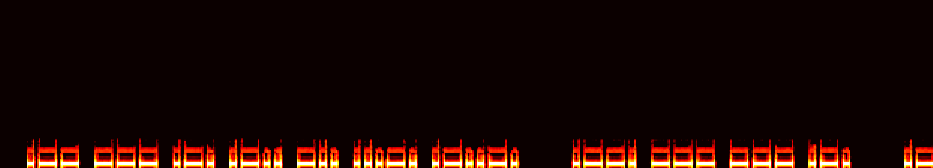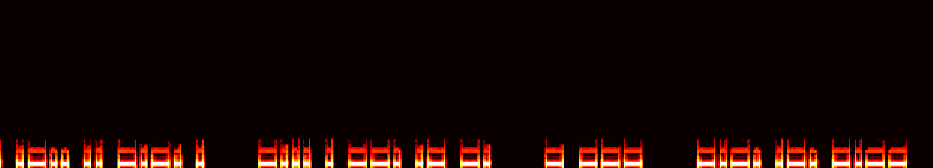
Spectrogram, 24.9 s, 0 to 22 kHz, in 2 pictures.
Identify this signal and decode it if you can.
Morse code, heard as a keyed tone, about 16 wpm, 650 Hz. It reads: WORLD<SN>" POOR ALICE BEGAN TO CRY
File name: 03-Chapter-03 16 WPM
